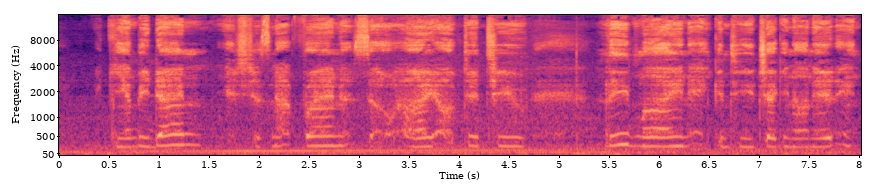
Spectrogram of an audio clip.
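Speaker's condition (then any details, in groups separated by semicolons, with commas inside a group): Cerebral palsy; uses a wheelchair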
